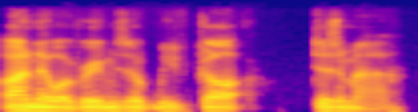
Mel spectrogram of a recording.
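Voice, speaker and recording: Low-voiced sweary man telling stories. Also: steady tone, a little fast, no room sound, clean studio sound. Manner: sweary, laughing, storytelling. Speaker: podcast co-host, tour manager. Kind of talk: casual chat.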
